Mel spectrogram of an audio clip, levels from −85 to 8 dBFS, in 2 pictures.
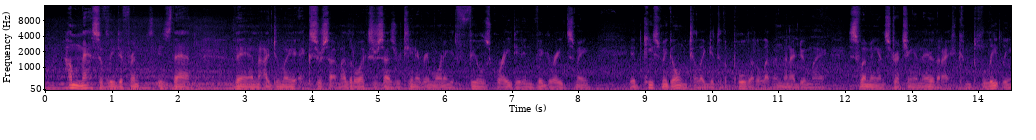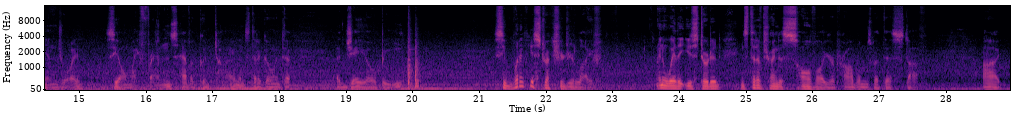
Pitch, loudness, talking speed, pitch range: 80 Hz, -37 LUFS, 180 wpm, 75-90 Hz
